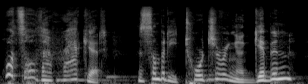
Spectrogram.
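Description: A man's voice: medium pitch, big pitch swings, measured pace, darkish tone, faint music behind. A man voicing a wry, hesitant young female cat in a storybook podcast, with a slightly raised voice. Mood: outraged. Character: young female cat, sassy and easily startled.

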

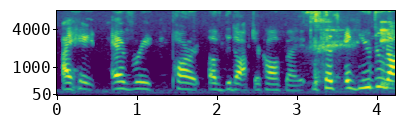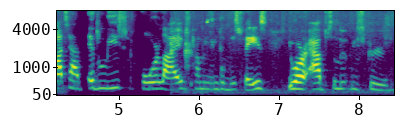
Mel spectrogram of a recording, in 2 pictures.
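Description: A woman's voice: on the high side, normal speed, few pauses, poor audio. A woman co-hosting a podcast in casual chat. She is emphatic and opinionated, cuts in over her co-host and lays out game strategy step by step. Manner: emphatic, opinionated, jumps in over the other speaker.

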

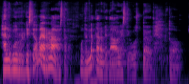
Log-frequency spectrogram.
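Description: A man co-hosting a podcast, reading a listener's spooky story aloud with a lively, swooping delivery. His pitch is mid-range for a man. He talks at a desk mic in a home studio. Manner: lively, playful, mock-dramatic quoted voices. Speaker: podcast co-host. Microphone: desk microphone.

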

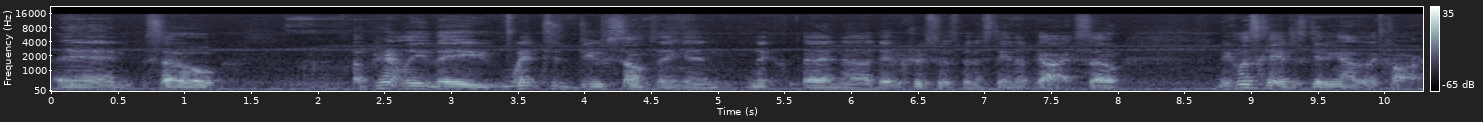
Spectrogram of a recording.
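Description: A man's voice: low voice, normal speed, slight background noise. A man on a casual podcast telling a movie story in a rambling way, full of "like". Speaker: podcast co-host. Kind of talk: casual chat. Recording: echoey room, distant mic.

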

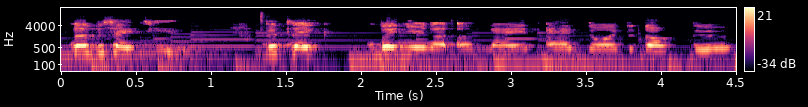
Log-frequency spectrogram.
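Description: A young woman with a Filipino accent in a casual chat, excitable and quick, laughing often. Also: fairly high pitch, faint music behind, poor audio.

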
